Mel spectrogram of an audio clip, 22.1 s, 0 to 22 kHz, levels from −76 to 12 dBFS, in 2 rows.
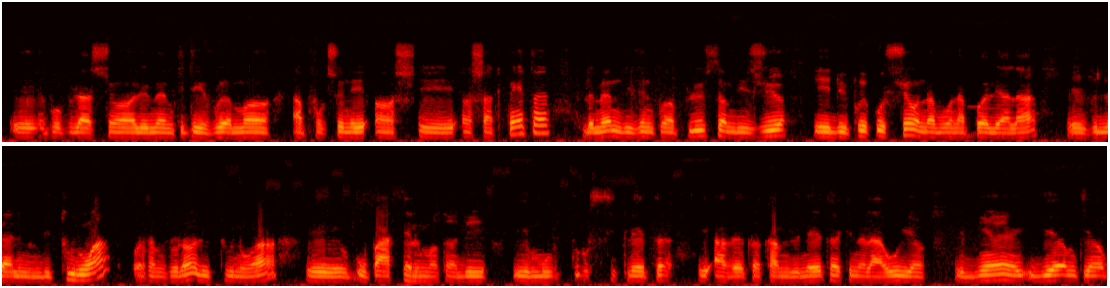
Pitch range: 100-110 Hz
